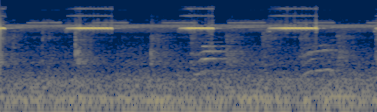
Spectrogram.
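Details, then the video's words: Bell cricket on an autumn night repeating high, pulsed ringing trills about every one and a half seconds, with faint short rising whistled tones in the background between phrases. "鈴虫の鳴き声 秋の夜"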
